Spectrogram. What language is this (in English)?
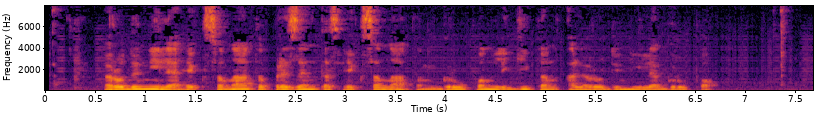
Esperanto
